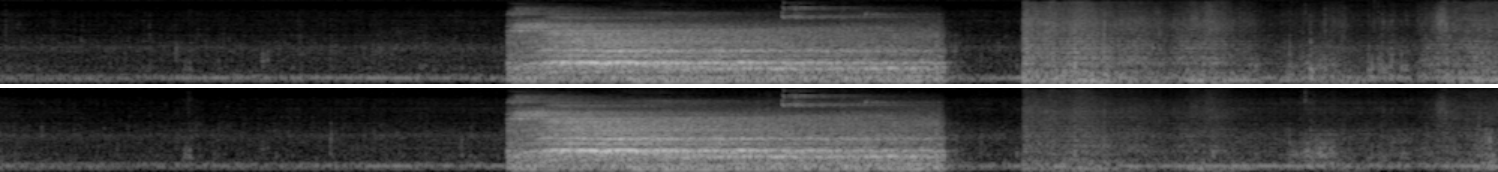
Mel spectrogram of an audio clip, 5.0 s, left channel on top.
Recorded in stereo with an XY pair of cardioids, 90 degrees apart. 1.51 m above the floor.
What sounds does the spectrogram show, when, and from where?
1.7 s a shout: 20° right, 0.6 m
3.4 s tearing paper: 70° left, 0.6 m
